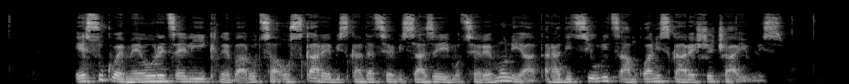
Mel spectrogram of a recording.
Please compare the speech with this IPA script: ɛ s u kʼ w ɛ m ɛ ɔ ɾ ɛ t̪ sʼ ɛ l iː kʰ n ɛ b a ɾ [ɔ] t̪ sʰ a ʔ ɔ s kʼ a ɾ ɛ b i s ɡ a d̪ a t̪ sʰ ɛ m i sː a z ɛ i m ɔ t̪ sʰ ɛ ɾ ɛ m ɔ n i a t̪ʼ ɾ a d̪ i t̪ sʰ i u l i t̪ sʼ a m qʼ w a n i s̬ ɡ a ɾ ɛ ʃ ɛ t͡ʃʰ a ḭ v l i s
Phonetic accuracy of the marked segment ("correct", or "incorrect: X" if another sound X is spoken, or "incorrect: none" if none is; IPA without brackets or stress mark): correct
